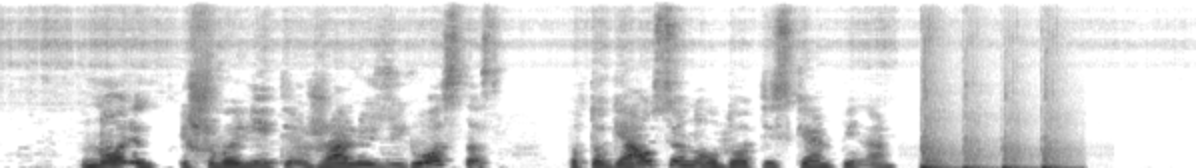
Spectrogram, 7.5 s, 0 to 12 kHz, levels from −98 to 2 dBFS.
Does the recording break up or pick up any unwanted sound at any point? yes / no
yes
